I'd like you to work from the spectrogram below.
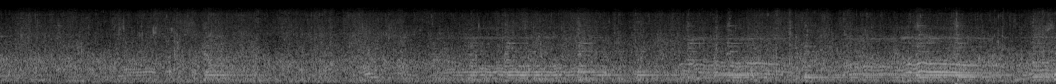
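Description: A Viking longship setting sail across open sea in Assassin's Creed Valhalla, a steady wash of waves, rushing water and wind filling the scene continuously, with a voice talking over it.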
